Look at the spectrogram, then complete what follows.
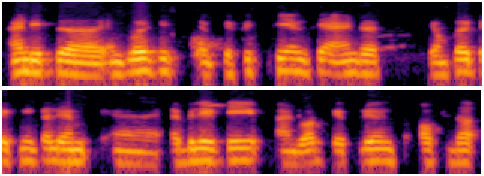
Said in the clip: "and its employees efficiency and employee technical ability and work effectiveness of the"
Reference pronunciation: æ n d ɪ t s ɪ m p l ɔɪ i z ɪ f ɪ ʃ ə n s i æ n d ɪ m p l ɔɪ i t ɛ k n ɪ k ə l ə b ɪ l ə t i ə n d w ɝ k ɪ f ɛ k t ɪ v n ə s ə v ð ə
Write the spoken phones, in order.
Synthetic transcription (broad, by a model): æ n d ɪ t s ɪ m p l ɔɪ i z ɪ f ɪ s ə n s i æ n d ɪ m p l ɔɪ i t ɛ k n ɪ k ə l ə b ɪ l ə t i ə n d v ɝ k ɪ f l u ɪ n s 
